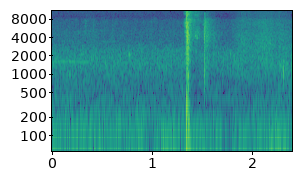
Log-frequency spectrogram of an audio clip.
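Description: A pole pruner snaps shut with a sharp click.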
